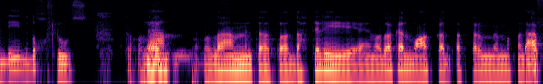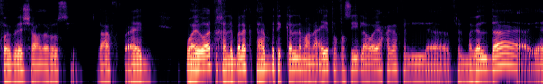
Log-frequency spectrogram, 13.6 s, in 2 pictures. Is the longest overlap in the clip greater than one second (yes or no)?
no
